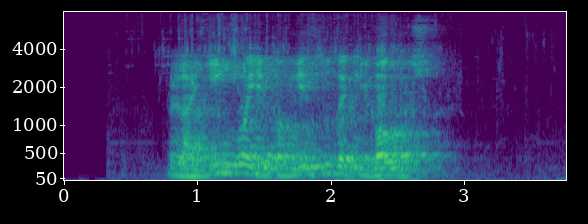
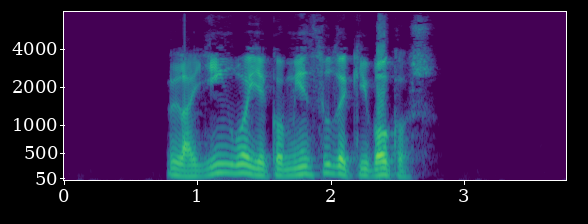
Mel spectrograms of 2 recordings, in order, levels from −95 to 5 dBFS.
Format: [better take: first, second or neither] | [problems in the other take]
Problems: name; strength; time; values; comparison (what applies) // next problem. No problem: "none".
second | noise reduction (neural separator model SepFormer DNS4)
